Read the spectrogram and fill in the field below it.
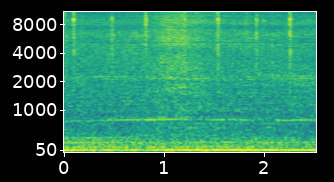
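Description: Car engine in a driving lesson, pulling steadily after a shift into second gear; a moderate, even mid-pitched hum with low rumble, continuous throughout and no talking.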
